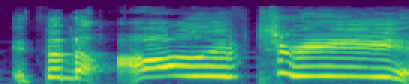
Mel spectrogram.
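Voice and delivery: high, slow, loud gasping wonder; imitating excited girlfriend. Imitating girlfriend amazed by an olive tree, high excited squeal. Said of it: "never seen anyone that excited".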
